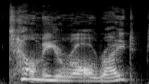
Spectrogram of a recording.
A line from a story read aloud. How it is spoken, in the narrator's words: cried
